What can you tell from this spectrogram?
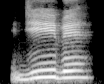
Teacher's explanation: Ba will get sifa of qalqala. It should be very clear.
